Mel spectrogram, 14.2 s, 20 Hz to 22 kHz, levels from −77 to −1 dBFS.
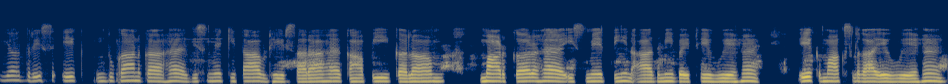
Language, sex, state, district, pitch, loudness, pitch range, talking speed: Hindi, female, Bihar, Begusarai, 165 Hz, -21 LUFS, 155-175 Hz, 110 wpm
